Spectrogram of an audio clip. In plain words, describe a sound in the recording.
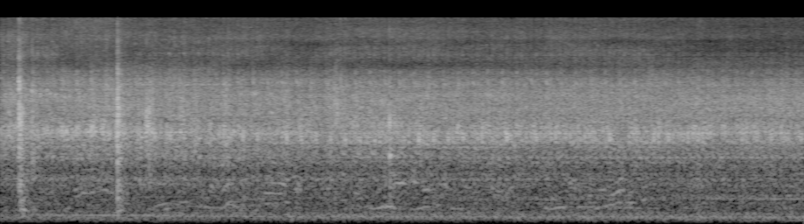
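A crowd of men and women talk over each other outdoors.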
